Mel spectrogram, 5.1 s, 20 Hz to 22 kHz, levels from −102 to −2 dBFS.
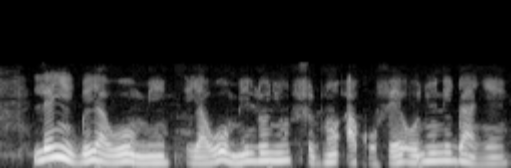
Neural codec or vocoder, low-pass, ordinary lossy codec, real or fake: none; 5.4 kHz; none; real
